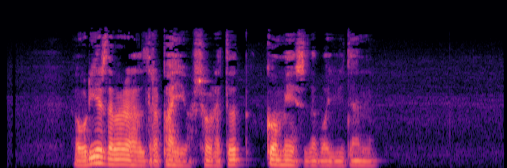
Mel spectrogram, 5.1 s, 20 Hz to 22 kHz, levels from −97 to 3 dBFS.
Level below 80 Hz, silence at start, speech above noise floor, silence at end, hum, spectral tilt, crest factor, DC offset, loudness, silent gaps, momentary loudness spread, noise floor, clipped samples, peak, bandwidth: -58 dBFS; 0.75 s; 41 dB; 1.3 s; none; -5 dB/octave; 22 dB; under 0.1%; -24 LUFS; none; 13 LU; -64 dBFS; under 0.1%; -4 dBFS; 10.5 kHz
